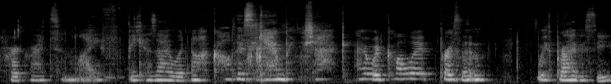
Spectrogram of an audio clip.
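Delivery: speaking really quietly, hushed. Vlogging from a camping shack, not wanting anyone to overhear, talking really quiet. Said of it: "I'm talking really quiet because I don't want anyone to overhear me".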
